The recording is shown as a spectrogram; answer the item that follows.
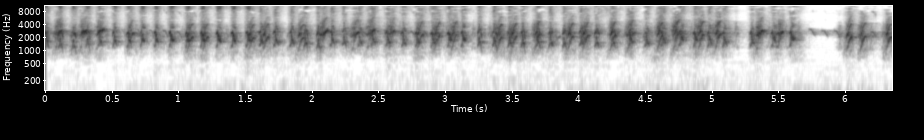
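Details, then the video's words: Yellow-vented bulbul chatter used as a lure for wild birds and as a tutor for birds kept at home. Quick, rattling notes run densely, then break near five seconds before a short final burst. "Suara PIKAT Trucukan PALING AMPUH !! Respon Cepat Terbukti Jitu"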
